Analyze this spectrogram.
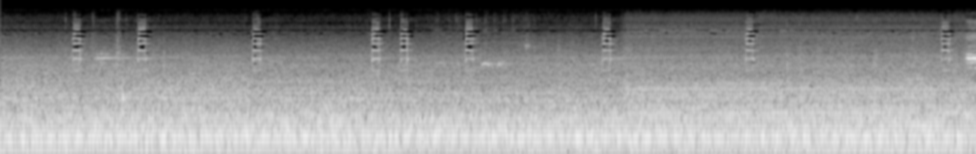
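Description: A touchscreen device gives short electronic beeps.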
